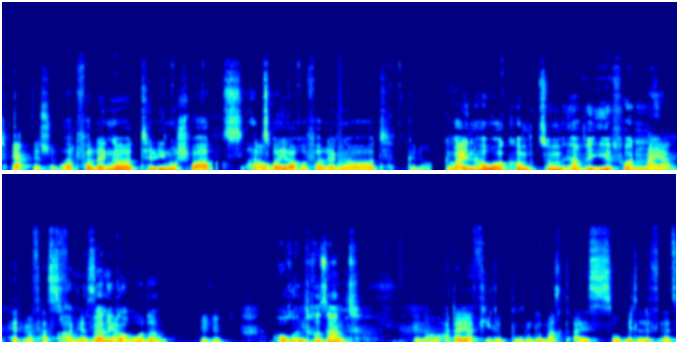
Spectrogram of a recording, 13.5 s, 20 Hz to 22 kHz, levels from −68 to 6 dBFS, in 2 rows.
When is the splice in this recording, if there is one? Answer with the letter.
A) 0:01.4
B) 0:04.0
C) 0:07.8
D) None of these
B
